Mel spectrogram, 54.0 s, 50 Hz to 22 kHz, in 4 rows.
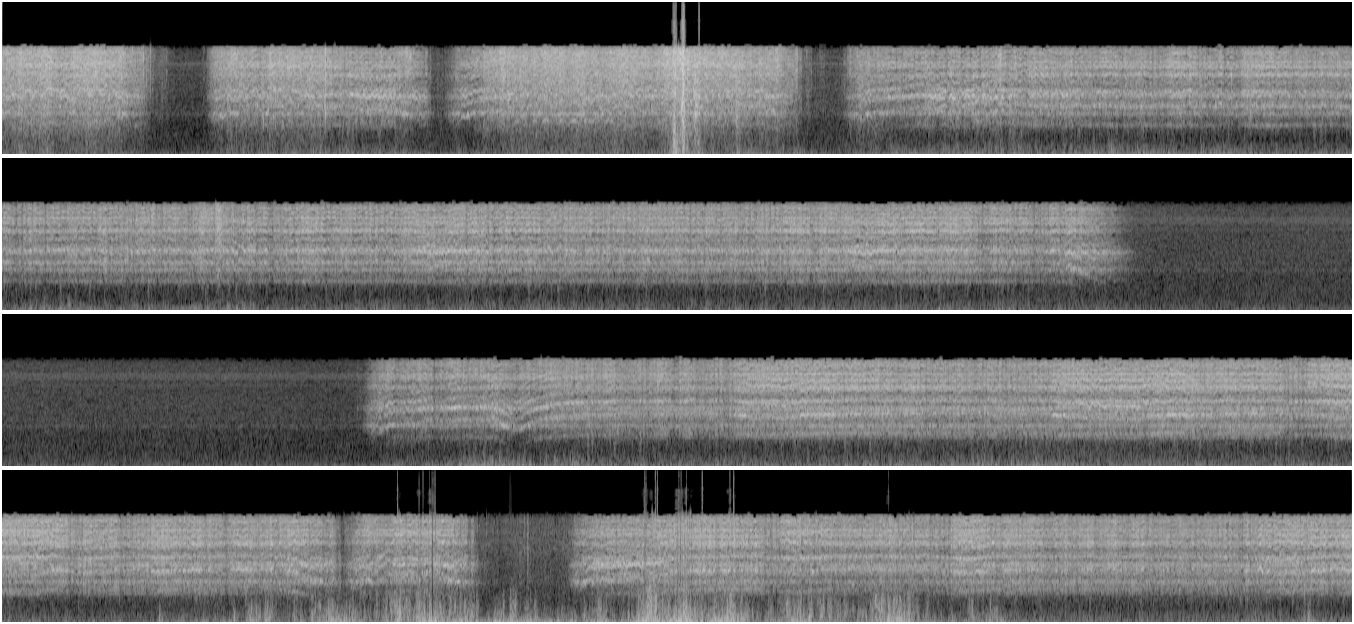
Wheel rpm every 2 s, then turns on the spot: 130, 140, 140, 190, 120, 200, 200, 200, 200, 200, 200, 200, 50, 0, 0, 80, 200, 220, 230, 220, 220, 210, 90, 140, 230, 230, 230.
44-46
